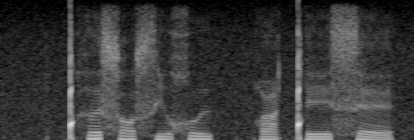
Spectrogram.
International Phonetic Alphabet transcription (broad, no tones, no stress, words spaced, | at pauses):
ǃʰəsɔsiχʷɨ | qʷaǃe sɛ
